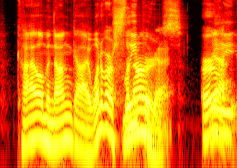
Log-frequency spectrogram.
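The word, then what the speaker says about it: Monangai: down below, but Kyle uh, how do you pronounce his last name? Kyle Manangi, one of our sleepers, early early day sleepers, right?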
